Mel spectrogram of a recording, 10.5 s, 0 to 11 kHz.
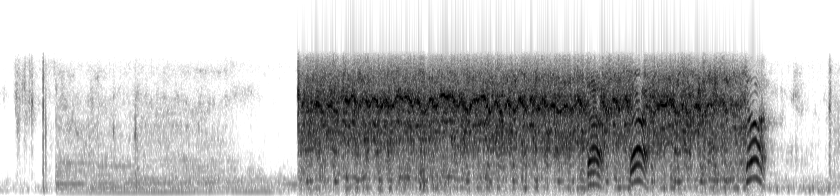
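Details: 2002 Mustang GT that won't start despite new fuel pump, new spark plugs, relays checked and fuel present; steady starter churn for about six seconds at an even beat, engine never catches. Crank, no start.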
